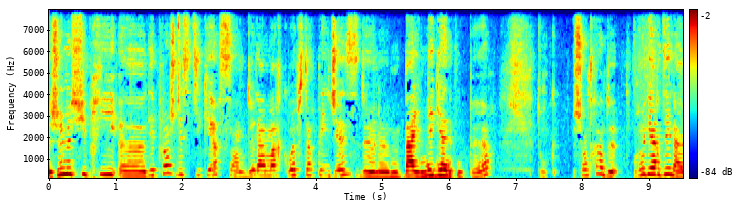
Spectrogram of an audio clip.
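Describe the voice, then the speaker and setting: Her voice runs somewhat high and a bit nasal, as if slightly blocked, with a little hiss or hum in the recording. As a scrapbooking vlogger, she chats eagerly through a casual haul video, gushing about her newly bought craft supplies.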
